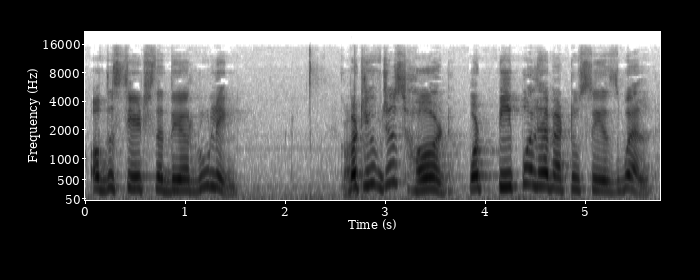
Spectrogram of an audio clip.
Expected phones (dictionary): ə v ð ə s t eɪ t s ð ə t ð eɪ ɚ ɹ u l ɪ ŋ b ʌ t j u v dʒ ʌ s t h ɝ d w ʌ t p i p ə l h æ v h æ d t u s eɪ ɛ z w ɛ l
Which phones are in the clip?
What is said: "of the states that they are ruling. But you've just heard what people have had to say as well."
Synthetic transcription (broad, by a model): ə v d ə s t eɪ t s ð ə t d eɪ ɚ ɹ u l ɪ ŋ b ʌ t j u v dʒ ʌ s t h ɝ d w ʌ t p i p ə l h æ v h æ d t u s eɪ ɛ z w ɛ l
